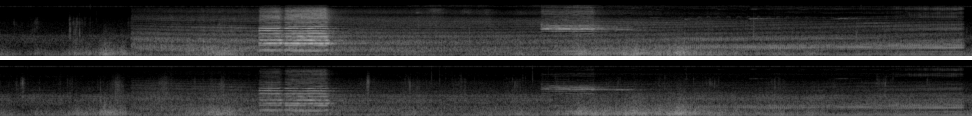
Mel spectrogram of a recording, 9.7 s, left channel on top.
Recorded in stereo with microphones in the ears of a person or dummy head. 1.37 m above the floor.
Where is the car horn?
35° left (ahead or behind); by 9.7 s 30° left (ahead or behind).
